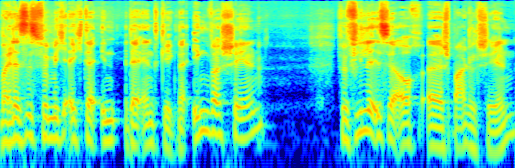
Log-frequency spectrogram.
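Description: The intonation is lively and the pace moderate. Loudness stays very even throughout. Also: man. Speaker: podcast co-host. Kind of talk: casual chat.

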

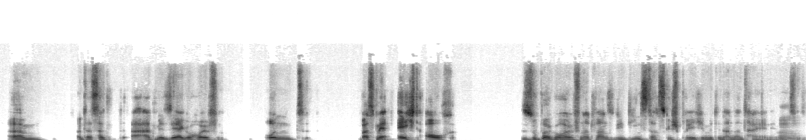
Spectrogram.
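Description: Speaking at a moderate pace with long, frequent pauses, a man uses a medium pitch, a dark, mellow tone, vocal fry, lively intonation and big swings in loudness. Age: 40s. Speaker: payroll clerk, coaching client. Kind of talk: testimonial interview. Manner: hesitant, many fillers.

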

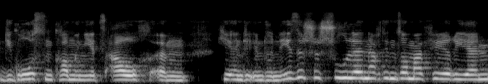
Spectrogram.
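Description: Fairly high female voice of a dark, mellow tone, at a moderate pace and with ordinary pitch variation. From Poland, moved to Germany at nine. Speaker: entrepreneur, network marketer. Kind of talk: casual interview.

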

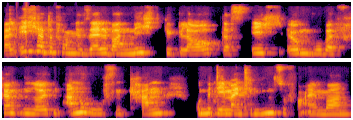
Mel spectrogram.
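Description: Fairly high in pitch, a woman speaks in an unremarkable speaking voice with ordinary pitch variation. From Lower Saxony, Germany (near Hannover). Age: 20s. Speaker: social media agency owner. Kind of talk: client testimonial interview.

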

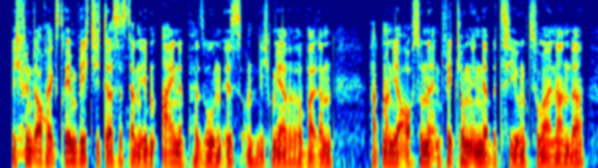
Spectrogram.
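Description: With a plain, everyday voice, a man speaks at a fairly quick pace, with a fairly low pitch and fairly even intonation. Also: very clean recording, silent background. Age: 20s. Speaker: master's student, mentee. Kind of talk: podcast interview.

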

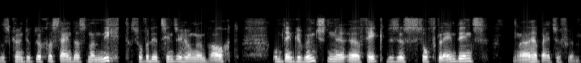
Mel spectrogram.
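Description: Fairly even intonation and a medium pitch mark this man's speech at a moderate pace. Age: 50s. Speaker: fund manager. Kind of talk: interview. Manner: halting, repeats words.

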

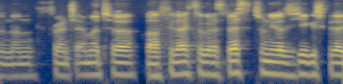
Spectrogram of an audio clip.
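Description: Racing along at a very fast pace, a man talks at a fairly low pitch in a monotone, flat intonation. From Germany. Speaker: former professional golfer. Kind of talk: interview.

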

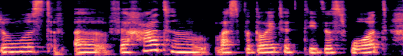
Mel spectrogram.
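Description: A woman with a Chinese accent, fairly high-pitched and somewhat breathy, at a very slow pace with ordinary pitch variation, on a very clean recording over a silent background. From China, Shandong province. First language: Chinese (speaking German). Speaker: student. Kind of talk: interview. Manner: halting.

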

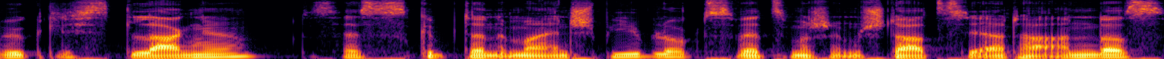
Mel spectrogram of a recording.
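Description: This man has a plain, everyday voice at a medium pitch with fairly even intonation. The sound is dry and close, with no echo. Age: 30s. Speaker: professional drummer. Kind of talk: interview.

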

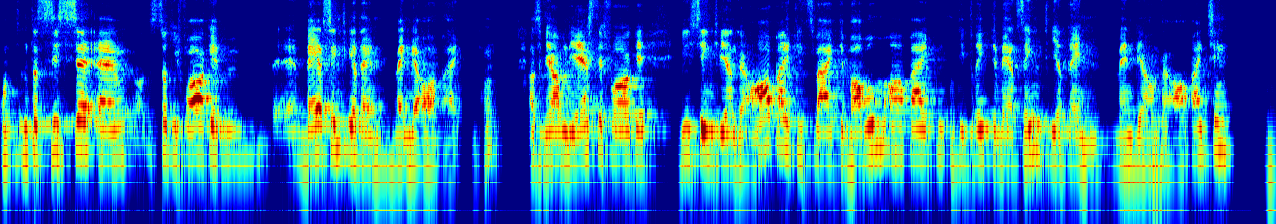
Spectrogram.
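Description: The man's pitch sits fairly high, with ordinary variation. He talks at a moderate pace. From Switzerland, Basel. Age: 50s. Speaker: business consultant and coach. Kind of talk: interview. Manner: hesitant, many fillers and repetitions.

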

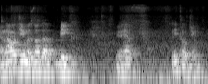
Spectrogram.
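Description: The speaker goes at a fairly slow pace with fairly even intonation. Noticeable background noise can be heard. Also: man. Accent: Ukrainian. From Ukraine. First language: Ukrainian or Russian. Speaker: gymnastics coach. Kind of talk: interview. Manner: halting.

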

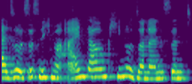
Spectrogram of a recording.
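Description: A woman speaks with fairly even intonation. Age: 20s. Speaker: startup founder. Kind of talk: interview. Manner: hesitant, many filler sounds.

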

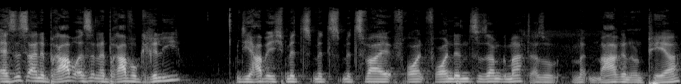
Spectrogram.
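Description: A man with an ordinary speaking voice at medium pitch, ordinary pitch variation, and a fairly quick pace. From northern Germany, Bremen-Nord (Blumenthal). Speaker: musician. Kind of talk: casual chat. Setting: bar room with drinks.

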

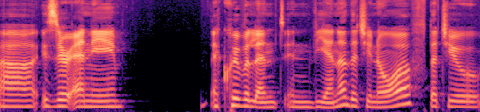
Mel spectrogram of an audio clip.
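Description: In a German accent, a woman speaks at a moderate pace and a fairly low pitch with fairly even intonation, on a very clean recording with a silent background. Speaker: podcast host, hotel marketing. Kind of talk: interview.

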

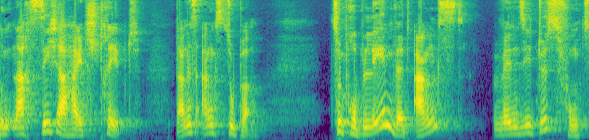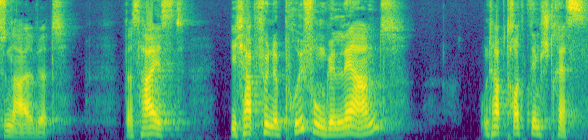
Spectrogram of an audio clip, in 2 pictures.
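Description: A man speaks at a very slow pace, leaving long, frequent pauses. The recording is very clean, with a silent background. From Ruhr area, western Germany (Essen). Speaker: emotion coach and musician. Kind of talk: interview. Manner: hesitant with fillers.

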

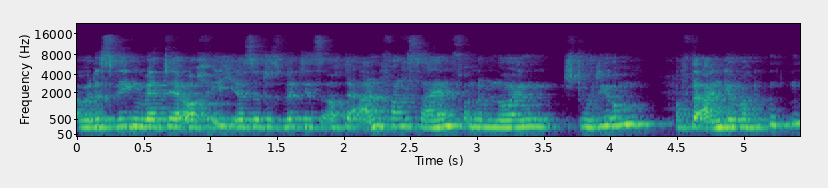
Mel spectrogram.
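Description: Hardly pausing, a woman talks at a fairly quick pace with fairly even intonation and a high pitch. Noticeable background noise can be heard. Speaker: media and performance artist. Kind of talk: interview.

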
